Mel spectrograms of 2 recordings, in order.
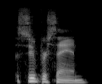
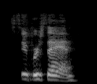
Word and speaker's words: Saiyan: Am I saying that right? Saiyan. – Super Saiyan. – Super Saiyan. There you go. – You were almost like seance there, which is a different genre.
